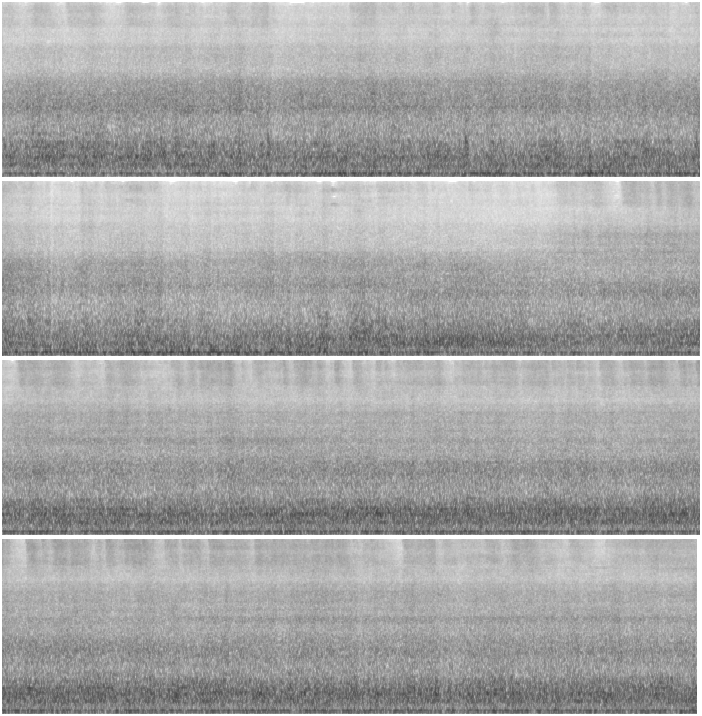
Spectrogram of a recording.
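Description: A train's wheels rumble and clatter steadily along the track.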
